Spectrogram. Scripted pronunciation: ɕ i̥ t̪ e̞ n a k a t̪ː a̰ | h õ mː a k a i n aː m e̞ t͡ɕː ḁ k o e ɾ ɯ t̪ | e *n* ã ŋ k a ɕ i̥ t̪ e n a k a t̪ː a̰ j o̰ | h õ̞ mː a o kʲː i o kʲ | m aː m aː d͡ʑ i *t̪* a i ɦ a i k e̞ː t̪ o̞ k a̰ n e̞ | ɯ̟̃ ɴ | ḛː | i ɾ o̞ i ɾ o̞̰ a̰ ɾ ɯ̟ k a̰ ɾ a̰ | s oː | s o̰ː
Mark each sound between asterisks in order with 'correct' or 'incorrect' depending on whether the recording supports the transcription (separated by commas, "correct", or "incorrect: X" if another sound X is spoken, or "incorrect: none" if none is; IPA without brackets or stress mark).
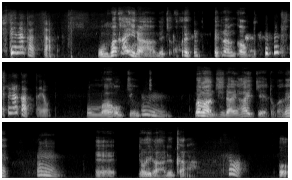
correct, incorrect: d̪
